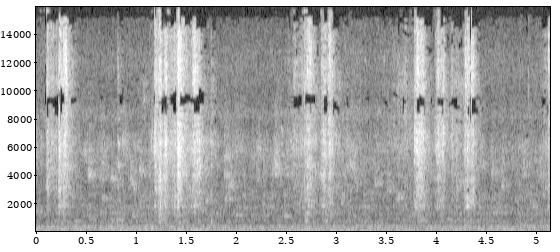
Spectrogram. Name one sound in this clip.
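A paring knife cuts through a vegetable held in the hand.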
